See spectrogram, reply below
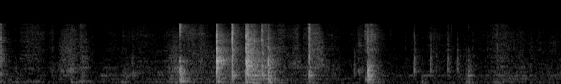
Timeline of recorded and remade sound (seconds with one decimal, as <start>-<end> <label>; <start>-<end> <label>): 0.0-5.6 recorded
